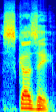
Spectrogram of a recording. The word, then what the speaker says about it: SCSI: The abbreviation SCSI is pronounced SCSI, and this stands for Small Computer Systems Interface.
